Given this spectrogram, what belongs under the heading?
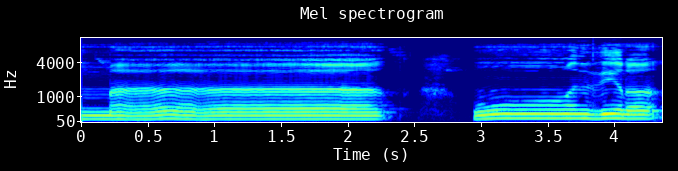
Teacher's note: الف تک اس کو کھینچنا ہے۔ ما لتنذر قوما ما انذر اخفا کرنا ہے، انذر ناک میں آواز لے جائیں گے ، آباؤہم کھڑا زبر ہے، آگے اس کو ایک الف مقدار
